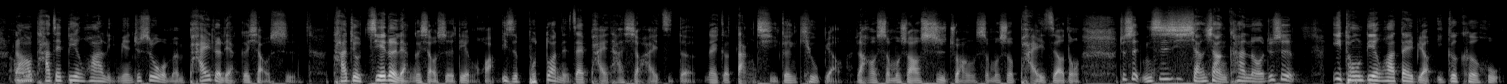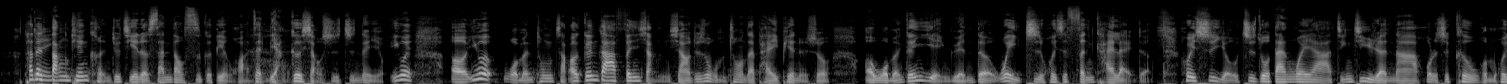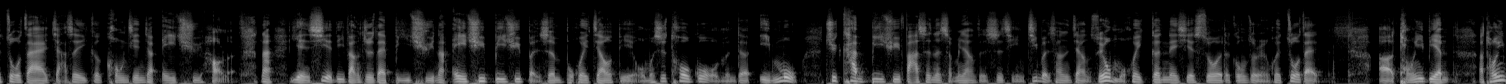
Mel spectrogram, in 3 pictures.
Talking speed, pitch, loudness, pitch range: 350 characters per minute, 110 Hz, -29 LUFS, 95-140 Hz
